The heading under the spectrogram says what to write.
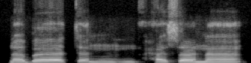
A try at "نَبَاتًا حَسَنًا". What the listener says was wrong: nggak perlu ditahan. Nabatan hasana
